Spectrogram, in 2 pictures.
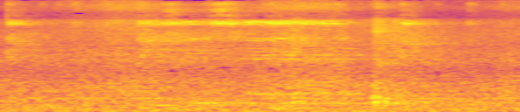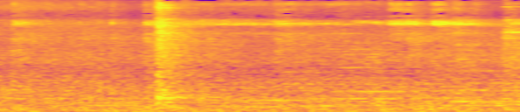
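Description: Steady low rumble of room noise, with two short sharp knocks from the weight machine in use, about two seconds in and again about four seconds in.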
